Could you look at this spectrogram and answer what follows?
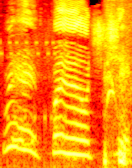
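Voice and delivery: high, slow mock holler; high-pitched joking outburst; comic quote shout. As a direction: draw each word out in a hammed-up cry.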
